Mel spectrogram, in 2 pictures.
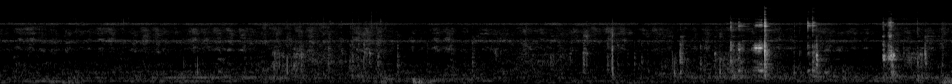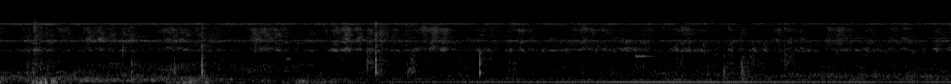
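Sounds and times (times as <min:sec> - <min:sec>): crickets chirring: 0:00.0 - 0:19.0.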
